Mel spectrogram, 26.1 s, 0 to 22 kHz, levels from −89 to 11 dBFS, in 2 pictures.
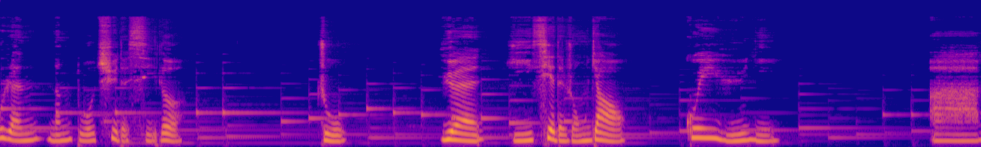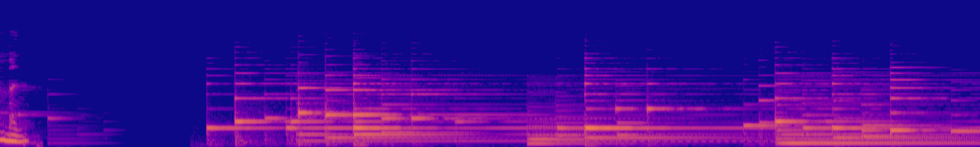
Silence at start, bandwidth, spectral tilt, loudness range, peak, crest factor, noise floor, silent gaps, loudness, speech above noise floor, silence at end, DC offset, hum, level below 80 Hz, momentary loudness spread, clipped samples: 0 s; 13.5 kHz; -6 dB/octave; 13 LU; -2 dBFS; 24 dB; -74 dBFS; 14.83-15.61 s; -25 LUFS; 52 dB; 0 s; under 0.1%; none; -64 dBFS; 24 LU; under 0.1%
